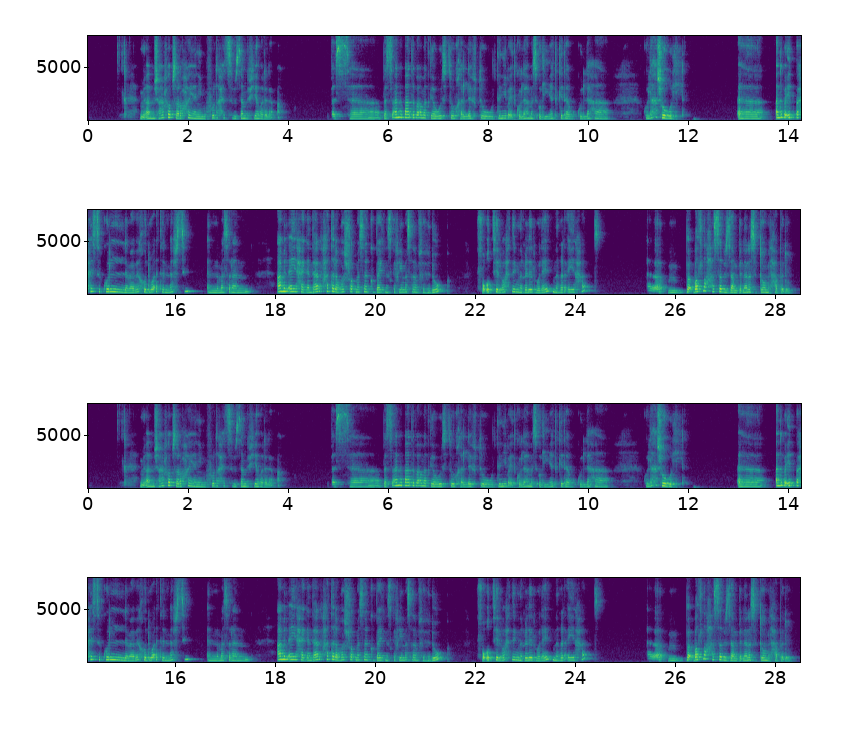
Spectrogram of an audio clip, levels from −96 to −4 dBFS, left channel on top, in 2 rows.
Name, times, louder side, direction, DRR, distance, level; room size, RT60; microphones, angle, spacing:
voice 1, 0.7-3.9 4.9-10.4 11.1-11.8 13.0-16.3 16.6-17.5 18.0-21.3 22.1-24.3 25.4-28.3, left 1 dB, 15° left, 0.6 m, -27 dB
10.5 x 6.9 x 4.3 m
head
